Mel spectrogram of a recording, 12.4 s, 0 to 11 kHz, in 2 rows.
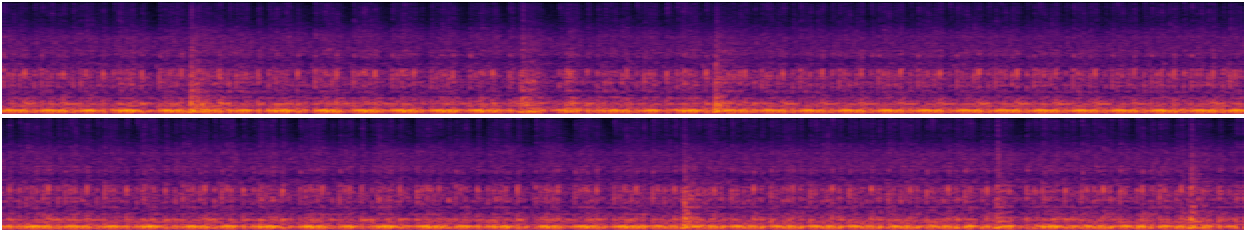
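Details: "Black Sheep" V8 at first fire-up runs a loud lumpy idle broken by irregular sharp pops and stumbles; two spark plug wires on backwards made it miss, pop and backfire throughout.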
